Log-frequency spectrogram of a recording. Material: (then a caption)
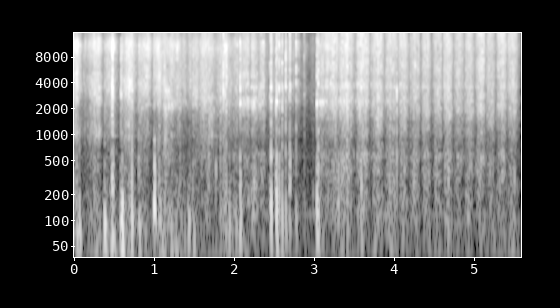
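Foam, plastic. A green floral foam brick wrapped in clear plastic is held upright in front of the microphone while long nails rapidly tap and scratch its surface. The result is a dense stream of bright, crinkly clicks and scratchy rustling, with sharper taps standing out over a constant hiss.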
